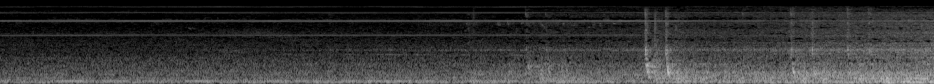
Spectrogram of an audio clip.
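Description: Italo high-speed train approaching along the track, its sound slowly growing louder as it nears, with a few sharp clicks about six and a half and eight seconds in, over a steady low hum.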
